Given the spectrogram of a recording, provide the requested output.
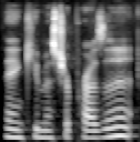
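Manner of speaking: usual speaking voice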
